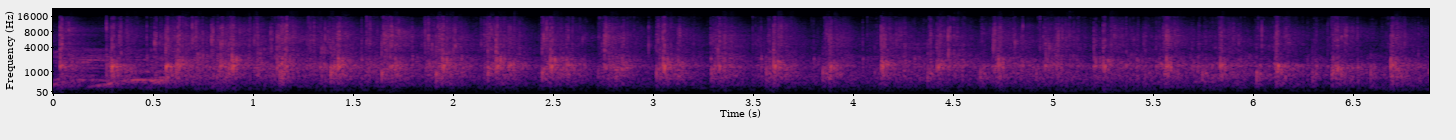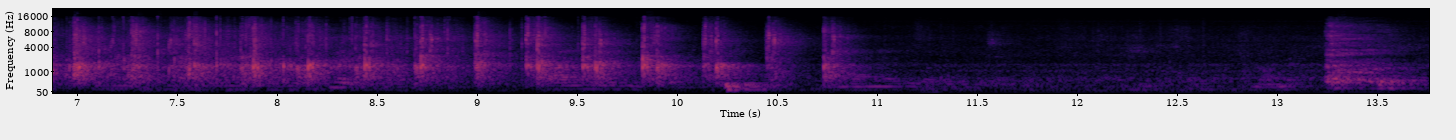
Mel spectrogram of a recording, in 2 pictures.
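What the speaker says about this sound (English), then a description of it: "Round of applause." Audience applause at an HR conclave, a dense crowd of steady clapping with a few coughs that carries on for about ten seconds, then cuts off abruptly, leaving a quiet room and one brief rustle near the end.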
